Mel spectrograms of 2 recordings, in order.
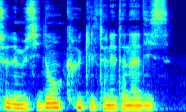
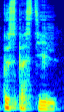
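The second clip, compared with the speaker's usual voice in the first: ordinary delivery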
